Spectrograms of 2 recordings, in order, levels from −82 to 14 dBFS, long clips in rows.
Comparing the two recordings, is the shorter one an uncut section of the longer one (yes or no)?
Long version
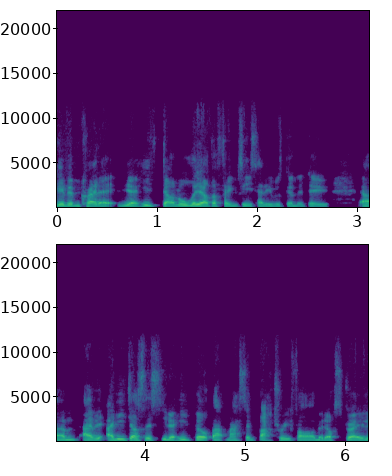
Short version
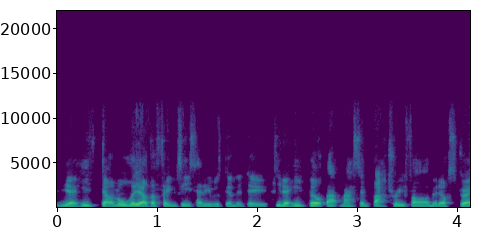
no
